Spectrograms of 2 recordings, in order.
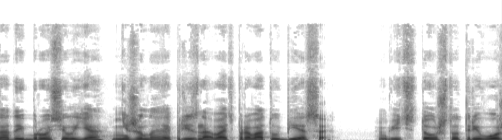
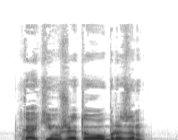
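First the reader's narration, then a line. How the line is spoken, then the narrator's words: Skeptical snort. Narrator (Russian): недоверчиво хмыкнул я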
